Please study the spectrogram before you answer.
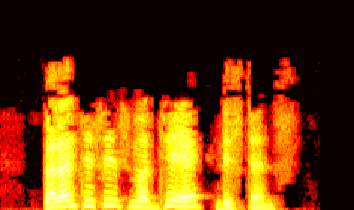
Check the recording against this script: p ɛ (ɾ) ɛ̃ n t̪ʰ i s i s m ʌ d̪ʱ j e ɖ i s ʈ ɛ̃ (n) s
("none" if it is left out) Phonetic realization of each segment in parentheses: ɾ, n

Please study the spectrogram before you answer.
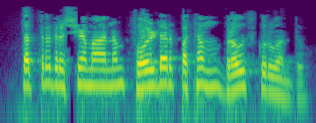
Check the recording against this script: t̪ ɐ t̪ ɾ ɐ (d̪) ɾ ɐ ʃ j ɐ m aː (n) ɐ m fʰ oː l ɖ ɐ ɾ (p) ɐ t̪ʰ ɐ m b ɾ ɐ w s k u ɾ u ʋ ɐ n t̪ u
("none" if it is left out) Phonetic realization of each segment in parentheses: d̪, n, p

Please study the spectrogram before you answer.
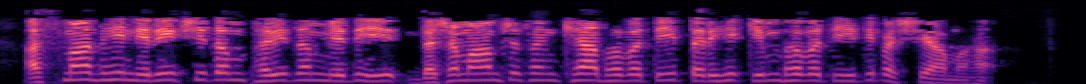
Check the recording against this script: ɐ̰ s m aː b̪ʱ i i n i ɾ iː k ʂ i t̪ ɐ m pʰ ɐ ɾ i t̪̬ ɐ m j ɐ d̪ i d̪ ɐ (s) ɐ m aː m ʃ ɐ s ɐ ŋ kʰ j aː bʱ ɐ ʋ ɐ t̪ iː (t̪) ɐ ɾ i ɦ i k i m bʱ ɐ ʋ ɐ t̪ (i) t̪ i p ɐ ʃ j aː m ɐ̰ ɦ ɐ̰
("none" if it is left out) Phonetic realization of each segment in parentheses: ʃ, t̪, iː

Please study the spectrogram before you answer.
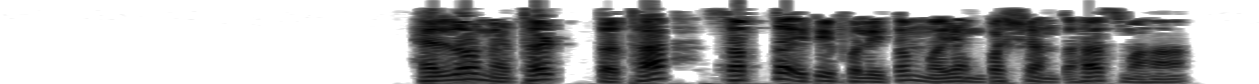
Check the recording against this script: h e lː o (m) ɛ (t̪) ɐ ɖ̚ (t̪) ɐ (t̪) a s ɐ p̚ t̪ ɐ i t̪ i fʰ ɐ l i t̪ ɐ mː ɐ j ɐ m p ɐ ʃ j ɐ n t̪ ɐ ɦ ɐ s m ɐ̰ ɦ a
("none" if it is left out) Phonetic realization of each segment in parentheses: m, t̪ʰ, t̪, t̪ʰ

